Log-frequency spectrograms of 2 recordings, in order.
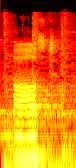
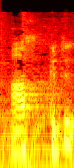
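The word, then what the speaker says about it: asked: അതേപോലെ കുക് വാഷ്ഡ് dress ആസ്ഡ് ആസ്ഡ് ശ്രദ്ധിക്കുക ആസ്ക്ഡ് എന്ന് പറയില്ല അതിൽ കെ സൈലന്റ് ആണ് ആസ്ഡ് ഐ ആസ് ബ്രസ്ഡ്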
